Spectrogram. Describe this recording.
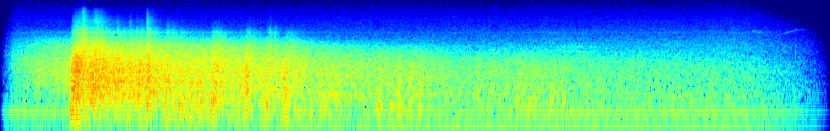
Thunder I recorded from a window.
I Recorded it with an optimus tape deck and an old microphone (The tape I recorded it on was a maxell UR), I then used audacity and the same tape deck to convert it to digital.
If you use it please tell me what you did with it, I would love to know.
